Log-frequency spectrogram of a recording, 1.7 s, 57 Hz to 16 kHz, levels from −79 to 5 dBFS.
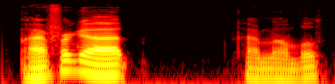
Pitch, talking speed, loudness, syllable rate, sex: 95 Hz, 145 wpm, -16 LUFS, 6.9 syllables/s, male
